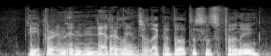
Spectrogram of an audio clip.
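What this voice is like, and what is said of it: Put-on Dutch accent. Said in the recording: “That's my Netherlands accent, too, brother.”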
